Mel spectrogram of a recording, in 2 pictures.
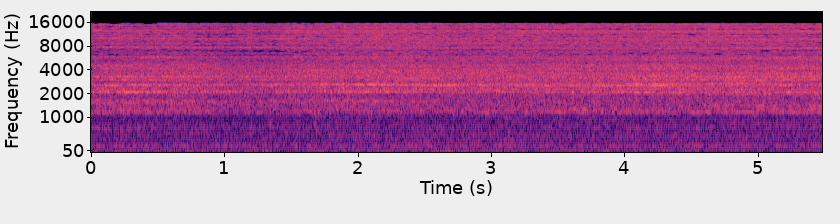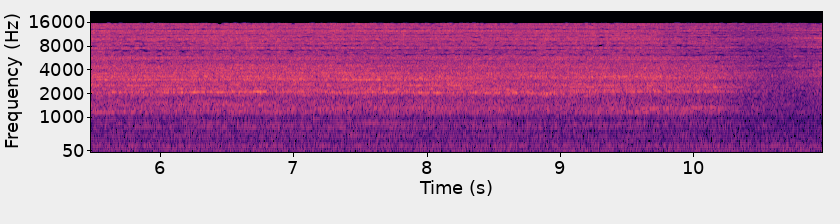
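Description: Blue silica gel beads pouring in a steady stream from a plastic bag into a transformer's silica gel breather, a continuous rattling hiss as the fresh desiccant refills it. A steady low hum runs underneath.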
